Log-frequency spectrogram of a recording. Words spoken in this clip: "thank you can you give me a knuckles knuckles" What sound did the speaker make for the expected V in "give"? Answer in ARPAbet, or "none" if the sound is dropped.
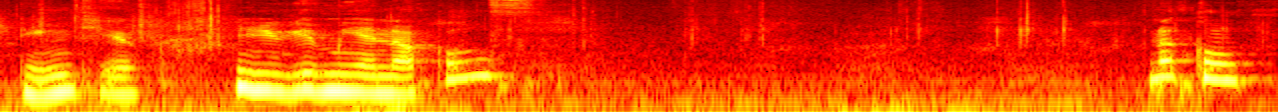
V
